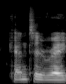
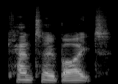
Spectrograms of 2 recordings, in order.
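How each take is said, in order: First: The second word sounds like 'ray'. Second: The second word sounds like 'bite'. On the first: The speaker calls it wrong. "I used to call it Canto Ray" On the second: The speaker calls it right. "I just said it right the first time"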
